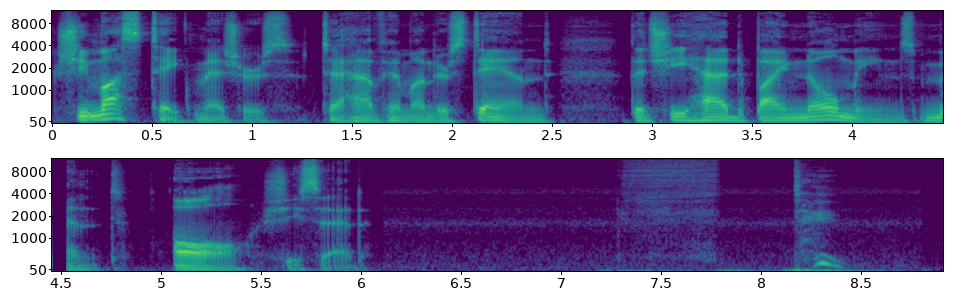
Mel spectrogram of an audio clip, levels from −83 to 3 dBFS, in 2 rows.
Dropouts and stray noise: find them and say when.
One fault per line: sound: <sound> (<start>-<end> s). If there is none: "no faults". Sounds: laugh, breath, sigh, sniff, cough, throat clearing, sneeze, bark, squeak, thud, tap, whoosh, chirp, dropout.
sound: dropout (4.5-4.5 s)
sound: breath (7.2-8.7 s)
